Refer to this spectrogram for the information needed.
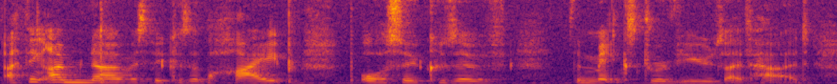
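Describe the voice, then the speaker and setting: A woman talks at a very fast pace with a fairly low pitch. Noticeable noise sits in the background. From UK. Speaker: booktuber. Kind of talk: casual vlog talk. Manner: animated.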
